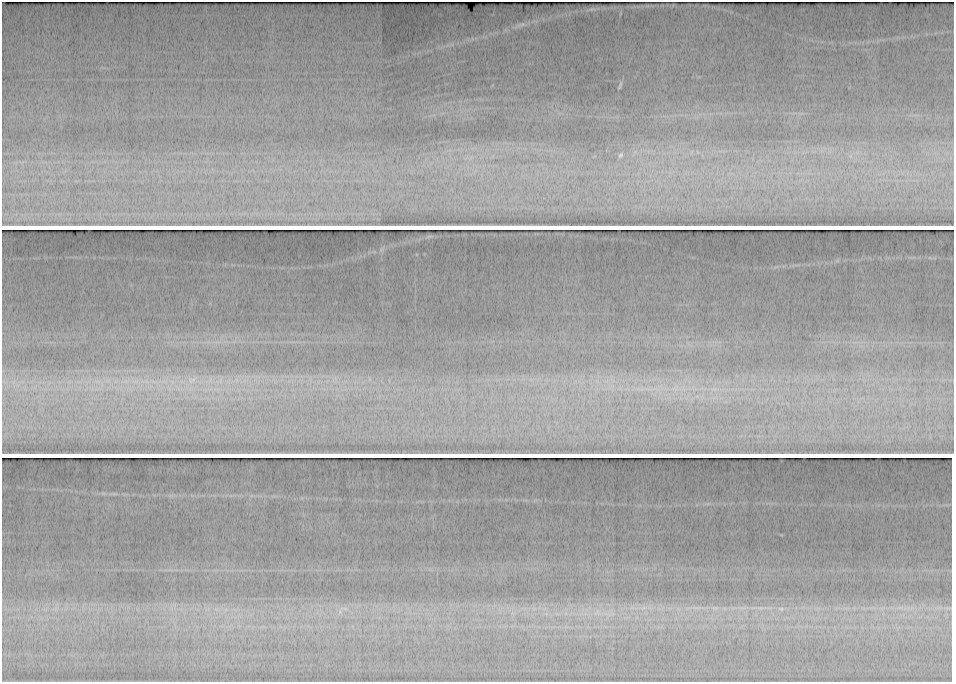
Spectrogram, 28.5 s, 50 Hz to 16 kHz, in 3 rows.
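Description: Fendt 939 Vario tractor's six-cylinder diesel engine running steadily under load while pulling a planter; the sound shifts abruptly about four seconds in.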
